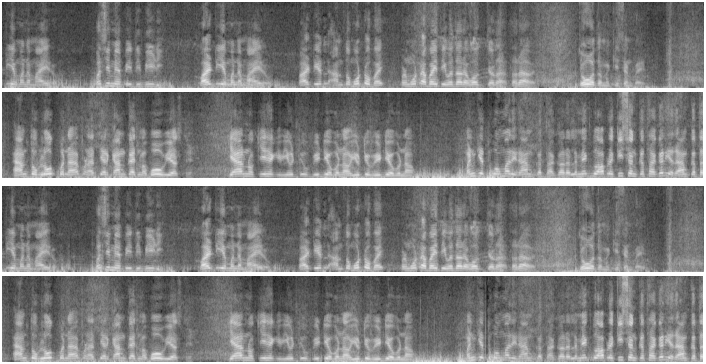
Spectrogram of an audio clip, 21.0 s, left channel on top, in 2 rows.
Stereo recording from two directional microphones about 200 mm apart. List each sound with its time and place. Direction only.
0.1 s speech: 10° right (ahead or behind)
8.6 s speech: 35° left (ahead or behind); by 9.6 s 15° left (ahead or behind)
10.7 s speech: centre (ahead or behind)
17.9 s speech: 35° left (ahead or behind)
18.9 s speech: 15° left (ahead or behind)
19.4 s speech: centre (ahead or behind)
